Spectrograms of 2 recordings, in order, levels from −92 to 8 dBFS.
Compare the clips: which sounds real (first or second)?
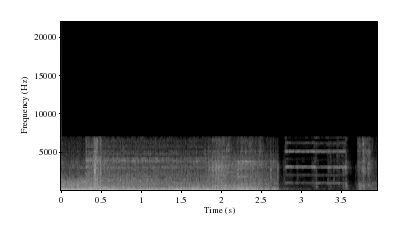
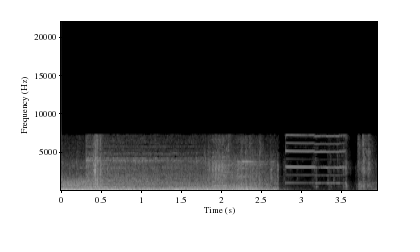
second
